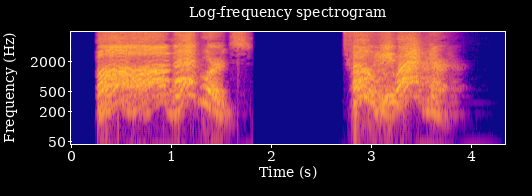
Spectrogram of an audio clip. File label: jock shouts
